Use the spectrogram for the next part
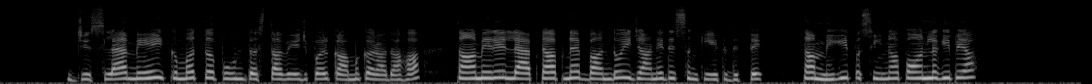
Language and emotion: Dogri, fearful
